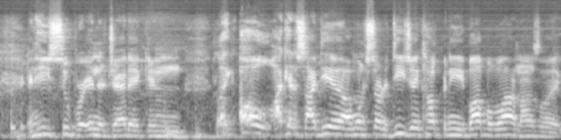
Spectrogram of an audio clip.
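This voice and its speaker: A man with a fairly high pitch speaks at a very fast pace with ordinary pitch variation. There is audible room echo and noticeable background noise. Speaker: nightlife DJ company owner. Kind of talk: casual chat. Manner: laid-back.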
